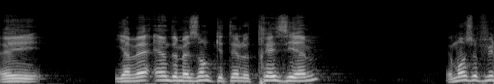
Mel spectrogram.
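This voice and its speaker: A man with a fairly high pitch and ordinary pitch variation talks at a moderate pace, with a quiet background. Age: 50s. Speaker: former imam giving religious testimony. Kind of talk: testimony.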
